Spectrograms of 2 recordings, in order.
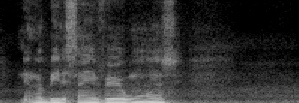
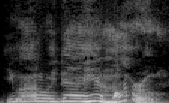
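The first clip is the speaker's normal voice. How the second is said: surprised exclaim; 11 semitones higher, 3 dB louder than usual. Retold or imitated. Surprised greeting of a displaced neighbor.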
